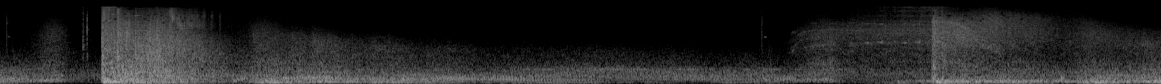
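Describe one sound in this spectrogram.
Energy weapons fire in loud bursts.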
